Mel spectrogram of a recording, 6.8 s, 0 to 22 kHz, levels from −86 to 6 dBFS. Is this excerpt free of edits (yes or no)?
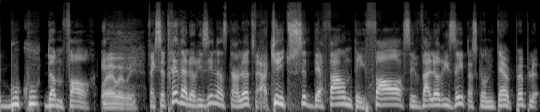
no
